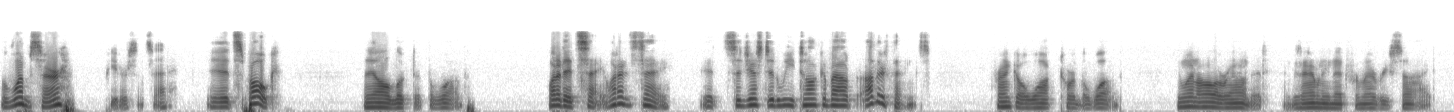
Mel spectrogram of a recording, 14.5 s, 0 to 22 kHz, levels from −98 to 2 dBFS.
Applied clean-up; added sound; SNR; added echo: none; none; none; none.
